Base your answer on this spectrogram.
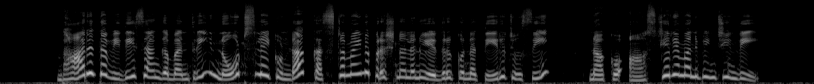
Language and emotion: Telugu, surprised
